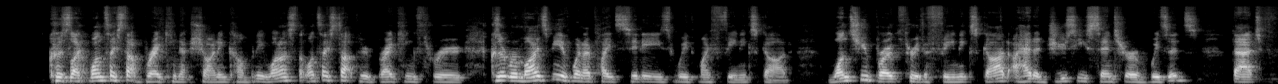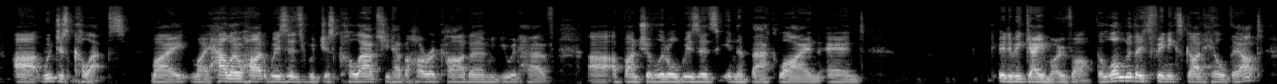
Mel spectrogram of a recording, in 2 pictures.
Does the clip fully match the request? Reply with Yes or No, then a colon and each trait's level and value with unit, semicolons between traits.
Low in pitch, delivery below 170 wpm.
No: low, 125 Hz; fast, 205 wpm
